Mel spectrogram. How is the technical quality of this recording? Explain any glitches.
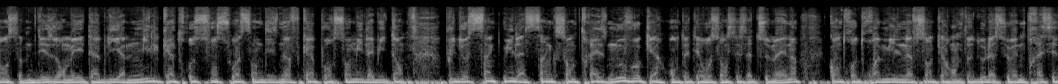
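One glitch stands out: a short concealed packet loss from 9.78 to 9.82 s. About 20 ms of audio never reached the decoder in time, so the receiver extrapolated from the preceding sound and crossfaded back, leaving a brief smear or wobble.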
